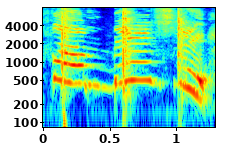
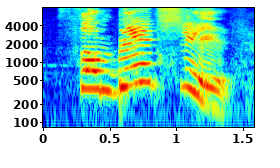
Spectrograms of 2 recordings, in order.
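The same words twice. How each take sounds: First: Very high, slow squeal of disbelief; squealing outrage; shrieked repeat. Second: High, loud, slow punchline; drawn-out exasperated emphasis; emphatic repeat. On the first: Repeating punchline, even higher. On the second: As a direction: hit it hard and slow. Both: Real, not acted.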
